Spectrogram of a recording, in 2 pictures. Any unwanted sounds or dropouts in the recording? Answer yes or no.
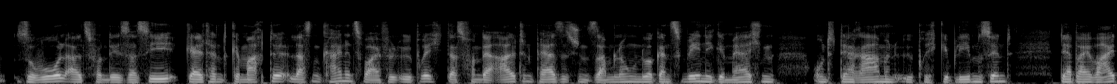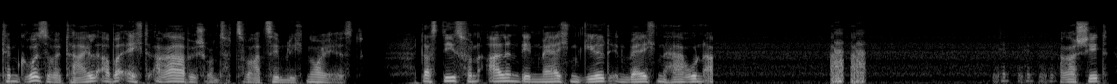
yes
